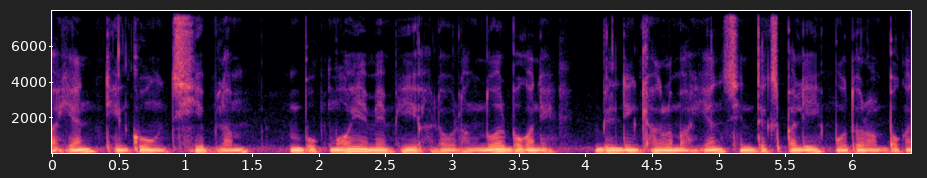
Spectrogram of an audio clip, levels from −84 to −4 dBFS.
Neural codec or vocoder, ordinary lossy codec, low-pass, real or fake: none; none; none; real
